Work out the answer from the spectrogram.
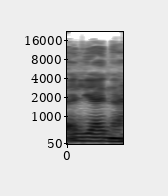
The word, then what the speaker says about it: Aliana: Before you can say my name, it's Aliana.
